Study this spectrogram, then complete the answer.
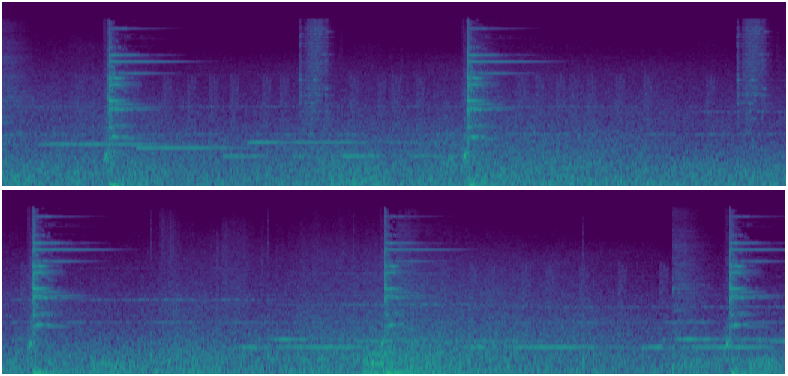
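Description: A short chiming tone rings each time a game menu opens or closes.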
